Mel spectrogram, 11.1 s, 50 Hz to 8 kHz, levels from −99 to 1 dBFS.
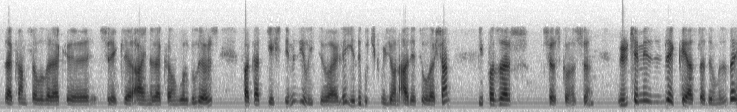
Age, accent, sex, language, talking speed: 50-69, native, male, Turkish, 110 wpm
